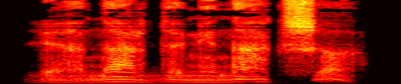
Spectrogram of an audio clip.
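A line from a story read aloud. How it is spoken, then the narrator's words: Whispered. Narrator (Russian): прошептал он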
